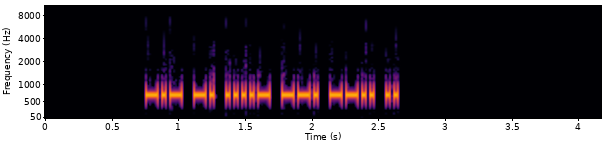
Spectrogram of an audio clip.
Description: Morse code, heard as a keyed tone, about 40 wpm, 700 Hz. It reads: KN4GZI
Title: USA Call Signs - 6 Characters - Repeated 3x - 40wpm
